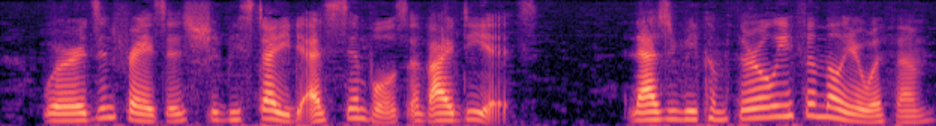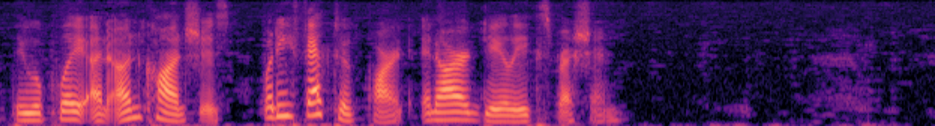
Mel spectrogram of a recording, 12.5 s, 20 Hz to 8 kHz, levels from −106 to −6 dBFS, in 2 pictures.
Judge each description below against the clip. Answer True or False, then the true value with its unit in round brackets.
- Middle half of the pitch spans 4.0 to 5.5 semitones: True (4.4 semitones)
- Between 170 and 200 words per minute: False (145 wpm)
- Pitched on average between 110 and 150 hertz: False (180 Hz)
